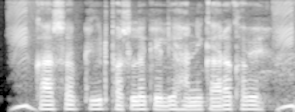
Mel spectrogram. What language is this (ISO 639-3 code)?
bho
